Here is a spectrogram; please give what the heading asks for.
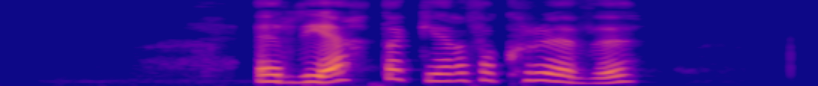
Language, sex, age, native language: Icelandic, female, 50-59, Icelandic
